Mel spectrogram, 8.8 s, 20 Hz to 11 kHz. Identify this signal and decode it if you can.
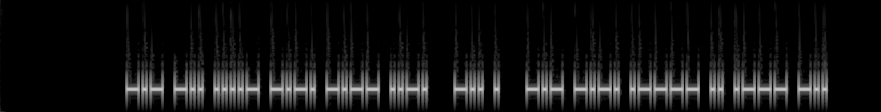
Morse code, heard as a keyed tone, about 31 wpm, 700 Hz. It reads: KD4CYF DE KC1IJD
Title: USA Callsign DE Callsign - 6 Characters - 30wpm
